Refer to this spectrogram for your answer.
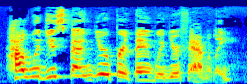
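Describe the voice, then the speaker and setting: This woman in her late twenties vlogs from a small apartment using a clip-on mic, which picks up a little hiss or hum. Her voice is extremely high yet darkish, with wildly swooping pitch, vocal fry, and a fairly quick pace as she giggles, sings, and repeats phrases in casual, bubbly chat.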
